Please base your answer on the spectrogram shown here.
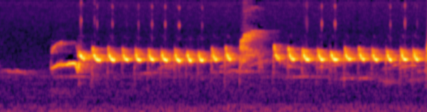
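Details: White-rumped shama song used as a lure for other singing birds: a soft low whistle, then a fast, even string of high repeated notes, broken once by a harsh burst, before continuing.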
